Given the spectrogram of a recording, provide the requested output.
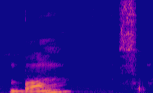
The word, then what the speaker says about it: বংশ: বংশ, ব অনুস্বার বং, স তালে স, বংশ, অর্থাৎ এর সম্পূর্ণ উচ্চারণ হবে বংশ।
